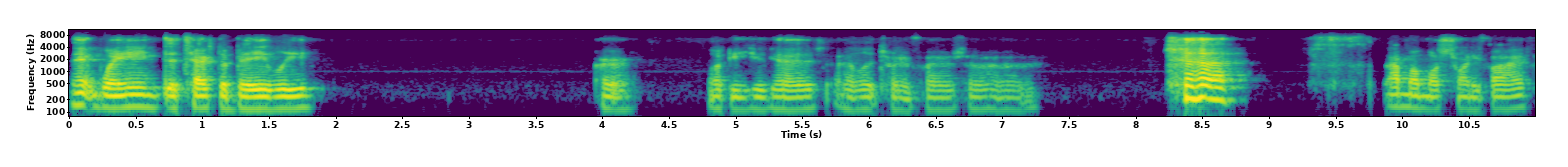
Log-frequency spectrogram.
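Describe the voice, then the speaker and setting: A livestream host in his twenties chats casually with viewers, rambling loosely with plenty of fillers and restarts. His medium-pitched voice has a dark tone, and he speaks slowly with frequent pauses. The highs in the audio are cut off.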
